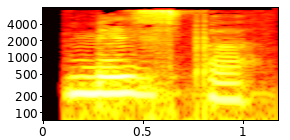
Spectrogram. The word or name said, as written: mizpah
